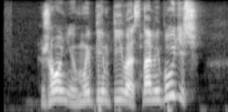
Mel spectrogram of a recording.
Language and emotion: Russian, positive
